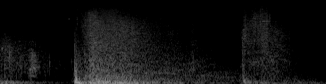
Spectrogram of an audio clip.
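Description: A game's spell effect bursts with a deep rumbling whoosh that fades.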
